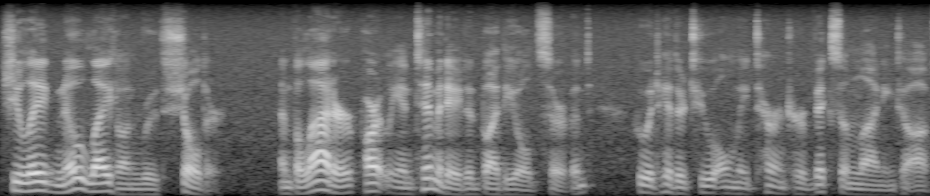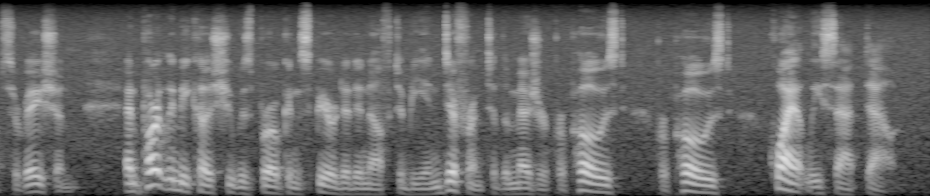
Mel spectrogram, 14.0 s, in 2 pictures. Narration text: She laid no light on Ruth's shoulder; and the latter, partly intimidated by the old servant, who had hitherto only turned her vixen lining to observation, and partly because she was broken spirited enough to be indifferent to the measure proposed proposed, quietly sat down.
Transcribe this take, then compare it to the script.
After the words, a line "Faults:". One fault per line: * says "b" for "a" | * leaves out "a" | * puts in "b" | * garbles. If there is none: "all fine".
She laid no light on Ruth's shoulder; and the latter, partly intimidated by the old servant, who had hitherto only turned her vixen lining to observation, and partly because she was broken spirited enough to be indifferent to the measure proposed proposed, quietly sat down.
Faults:
all fine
